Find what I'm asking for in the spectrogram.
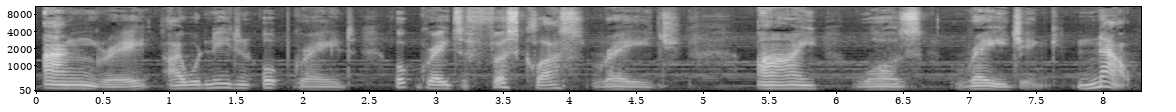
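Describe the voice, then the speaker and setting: A man's voice: mid-range voice, mellow. A man playing a brash, sardonic werewolf who tells his violent story in a rambling, conversational way with wry asides, in an audio drama. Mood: mounting rage. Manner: rambling, conversational, halting for effect, repeating words. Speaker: narrator and main character of an audio drama.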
